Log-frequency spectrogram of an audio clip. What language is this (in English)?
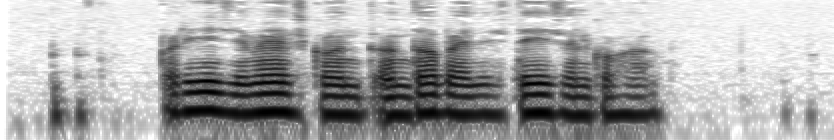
Estonian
